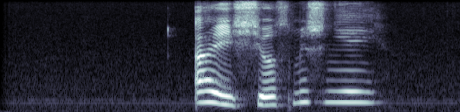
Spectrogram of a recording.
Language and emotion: Russian, positive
